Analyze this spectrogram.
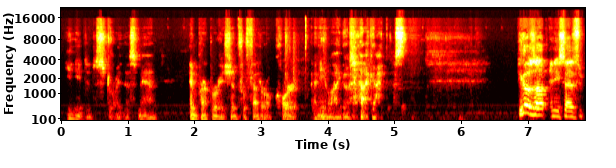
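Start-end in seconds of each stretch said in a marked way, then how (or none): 0.1-3.6 hushed, quick confidential aside; retold whisper. Whispering to Eli before his cross-examination, retold hushed urging. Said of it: "And I whispered to Eli beforehand". 4.5-5.2 unvoiced whisper, very brief; retold whispered reply. Eli answering a whispered urging before court, hushed. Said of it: "I whispered to Eli beforehand".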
